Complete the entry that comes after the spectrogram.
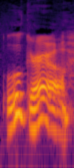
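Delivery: ordinary talk, nothing marked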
